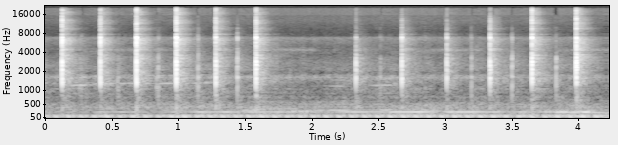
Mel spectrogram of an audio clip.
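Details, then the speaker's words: Yamaha RX King engine during assembly, clutch housing not yet done; sharp uneven clicks about three a second as the part is rocked front-back and side to side by hand, excess play and rough noise inside the engine. "Goyang Kiri Kanan di depan belakang goyang dan menimbulkan suara seperti ini"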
